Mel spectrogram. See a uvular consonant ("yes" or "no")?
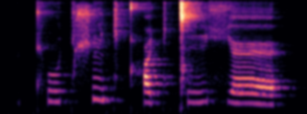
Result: yes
